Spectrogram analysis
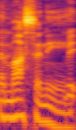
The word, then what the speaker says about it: Mnemosyne: unpronounceable. Mnemosyne. Oh, of course, right. So, yeah. Mnemosyne.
